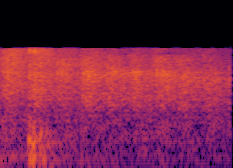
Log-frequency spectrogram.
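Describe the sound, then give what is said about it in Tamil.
A Christian audience claps for the Lord during a Tamil sermon, in a steady, dense patter of many hands, sustained throughout with no voices over it. “ஆண்டவருக்கு கரங்களை தட்டுவோம்.”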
